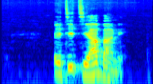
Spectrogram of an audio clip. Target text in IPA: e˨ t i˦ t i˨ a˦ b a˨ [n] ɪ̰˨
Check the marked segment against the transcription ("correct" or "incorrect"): correct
